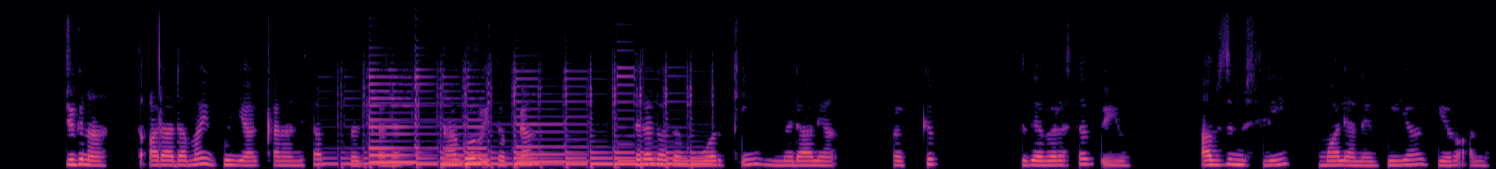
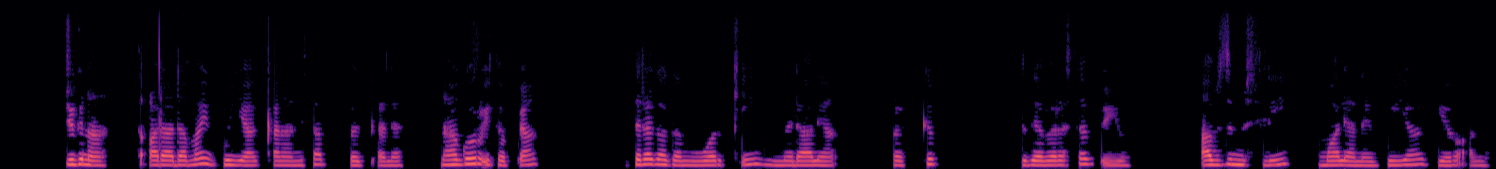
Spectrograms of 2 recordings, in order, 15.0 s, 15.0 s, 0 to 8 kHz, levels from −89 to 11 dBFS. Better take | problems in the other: second | background sound (Electric guitar); 2 dB above the speech

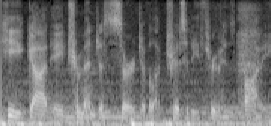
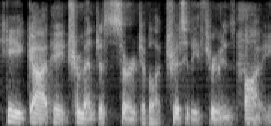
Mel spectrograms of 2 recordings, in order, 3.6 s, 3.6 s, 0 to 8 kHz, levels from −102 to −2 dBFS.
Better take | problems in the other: first | noise reduction (neural mask model DeepFilterNet 3)

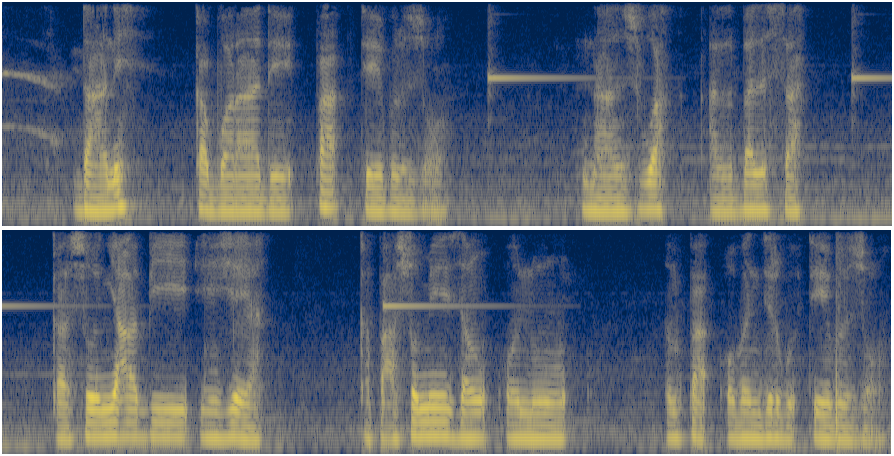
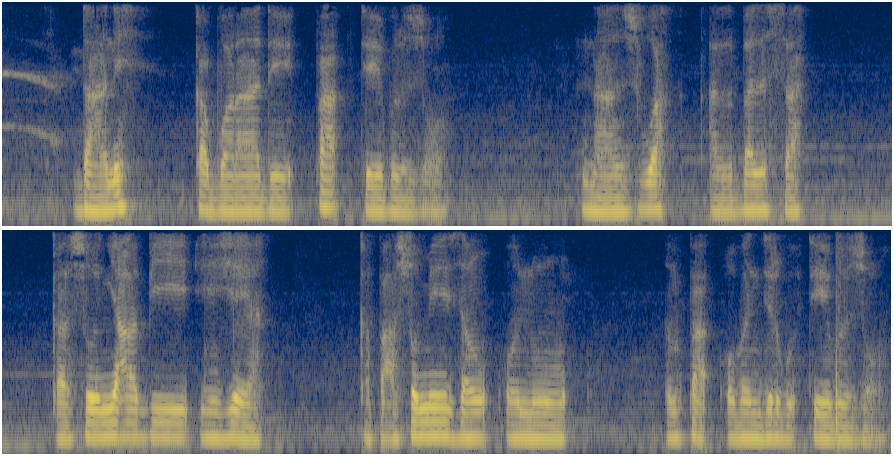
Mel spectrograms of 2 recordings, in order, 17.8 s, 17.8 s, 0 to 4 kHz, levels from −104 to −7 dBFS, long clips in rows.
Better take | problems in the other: second | background sound (Glockenspiel); 16 dB below the speech

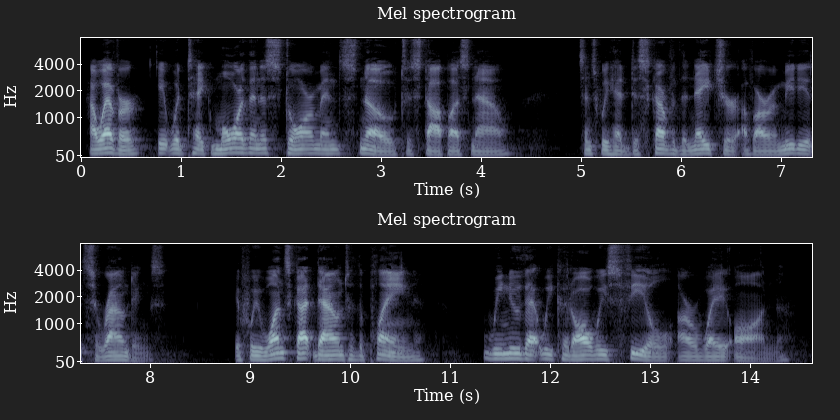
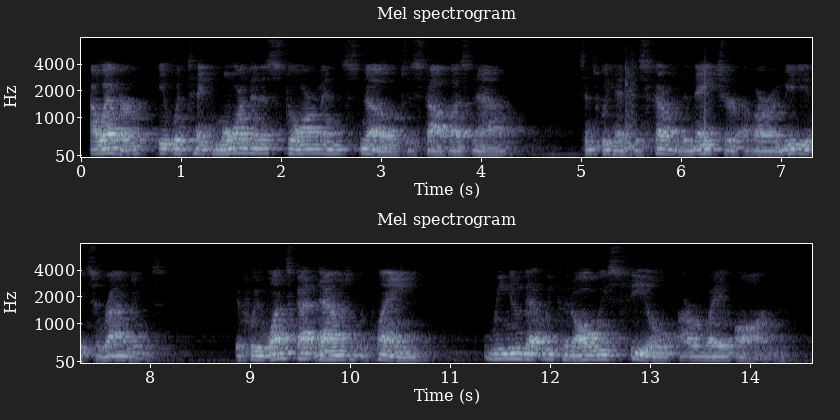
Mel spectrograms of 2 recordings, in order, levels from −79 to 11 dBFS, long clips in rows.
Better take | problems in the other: first | noise reduction (neural separator model SepFormer DNS4)

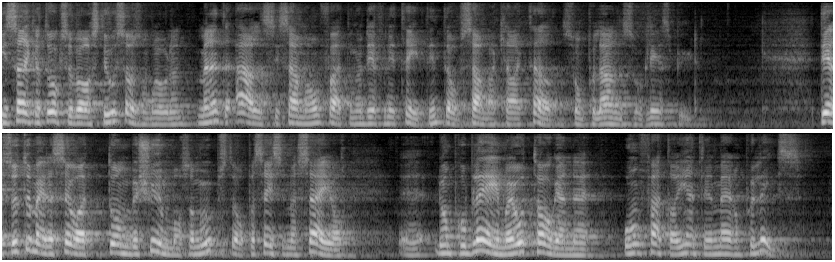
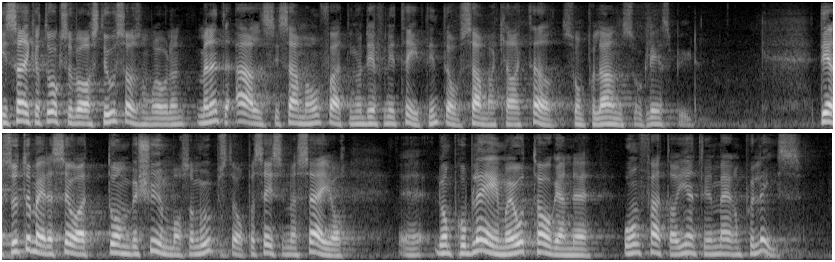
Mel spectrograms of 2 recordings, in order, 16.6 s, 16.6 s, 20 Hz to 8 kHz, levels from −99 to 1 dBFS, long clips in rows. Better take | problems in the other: second | room echo; dies away in 0.8 s

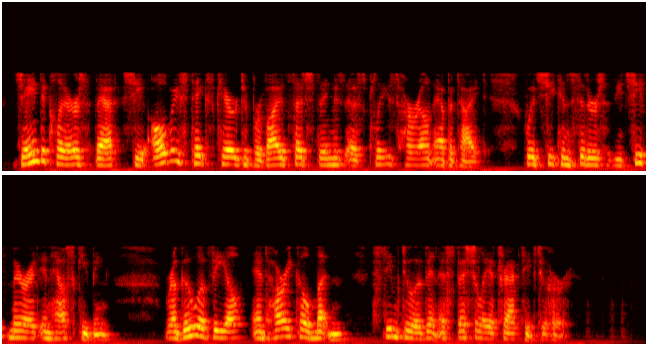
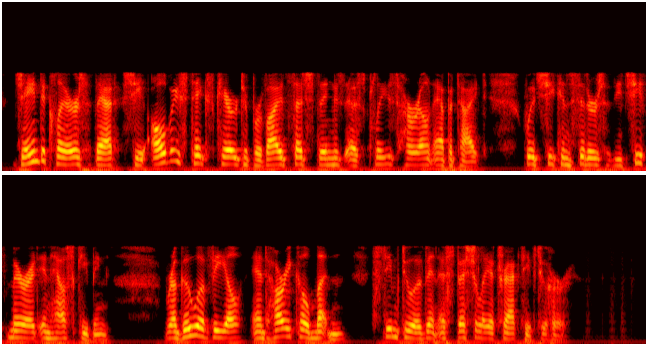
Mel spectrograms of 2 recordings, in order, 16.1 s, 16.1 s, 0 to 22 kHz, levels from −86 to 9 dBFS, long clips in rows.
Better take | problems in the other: second | room echo; dies away in 0.3 s

